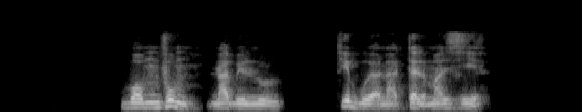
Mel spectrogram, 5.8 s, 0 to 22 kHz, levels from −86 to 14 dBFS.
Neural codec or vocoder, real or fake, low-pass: codec, 16 kHz, 4 kbps, FunCodec, trained on LibriTTS, 50 frames a second; fake; 7.2 kHz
